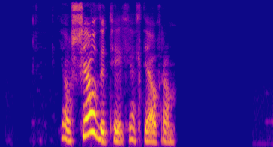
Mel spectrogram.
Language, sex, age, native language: Icelandic, female, 40-49, Icelandic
